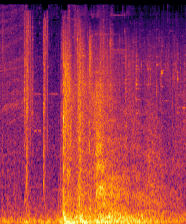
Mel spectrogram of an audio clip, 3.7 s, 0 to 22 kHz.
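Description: Mortar strikes in Call of Duty: Black Ops 6 land as a couple of quick thuds followed by a loud, heavy boom that rolls into a lingering rumble of debris and battle noise.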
